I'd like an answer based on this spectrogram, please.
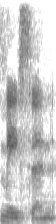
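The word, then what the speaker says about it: Macon: So the oldest is Mason and it's spelled M-A-C-O-N.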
